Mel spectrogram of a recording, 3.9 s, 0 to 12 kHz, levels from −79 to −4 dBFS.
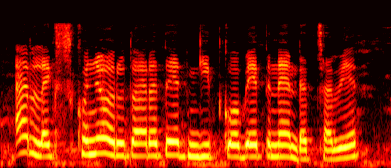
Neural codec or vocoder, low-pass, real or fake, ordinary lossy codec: codec, 16 kHz, 16 kbps, FreqCodec, larger model; 7.2 kHz; fake; none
